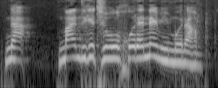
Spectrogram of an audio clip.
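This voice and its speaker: An actress playing a resentful wife who is leaving home in a dubbed TV drama. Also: female voice, fairly high pitch, natural voice. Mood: bitter. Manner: bitter, resentful.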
